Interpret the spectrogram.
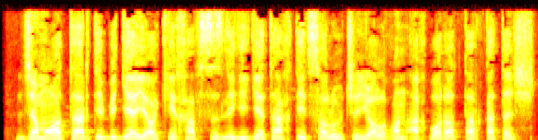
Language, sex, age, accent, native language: Uzbek, male, 19-29, Sirdaryo, Uzbek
